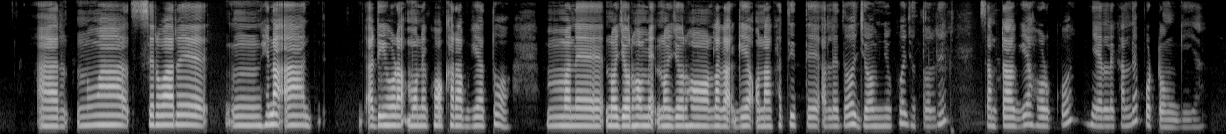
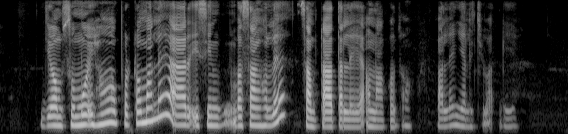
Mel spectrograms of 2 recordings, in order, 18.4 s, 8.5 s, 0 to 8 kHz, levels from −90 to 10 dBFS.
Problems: none marked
